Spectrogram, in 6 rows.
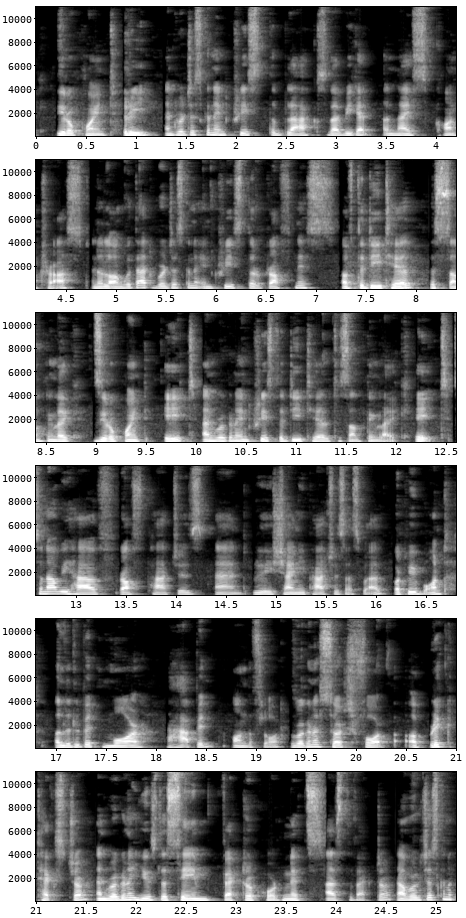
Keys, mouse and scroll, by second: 1.7-4.6 drag, 5.1 click, 6.5-10.0 drag, 10.5-12.1 drag, 13.3-14.5 drag, 15.5 click, 19.2 middle click, 19.2 scroll down 1, 19.6 shift+a, 21.8 scroll down 2, 23.1-23.8 drag, 24.2 click, 24.5 middle click, 24.5 scroll up 3, 24.8 click.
